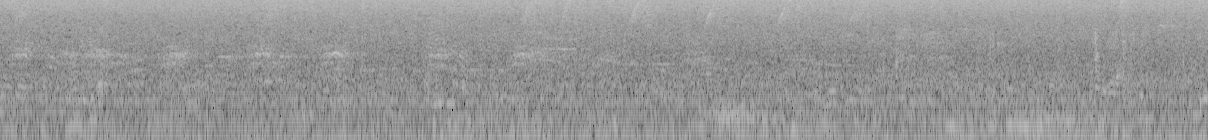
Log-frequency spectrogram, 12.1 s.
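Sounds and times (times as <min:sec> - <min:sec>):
bird calling: 0:00.1 - 0:10.0.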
